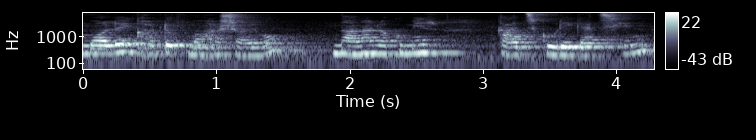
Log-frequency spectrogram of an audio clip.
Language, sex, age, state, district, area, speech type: Bengali, female, 60+, West Bengal, Paschim Bardhaman, urban, spontaneous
